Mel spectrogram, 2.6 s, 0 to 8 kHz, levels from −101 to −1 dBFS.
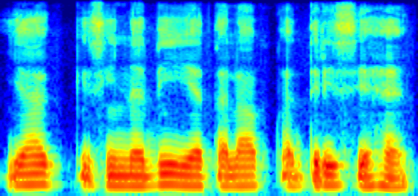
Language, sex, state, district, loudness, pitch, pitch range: Hindi, male, Jharkhand, Ranchi, -17 LUFS, 110 Hz, 105-115 Hz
